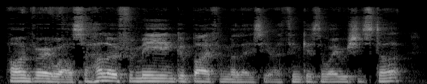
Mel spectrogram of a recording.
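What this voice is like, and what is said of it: English accent. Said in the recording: “One's English accent is a little bit stronger than the others.”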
